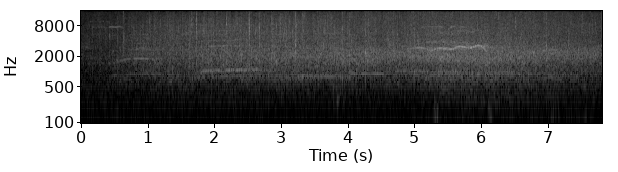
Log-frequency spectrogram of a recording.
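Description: An audience at a sermon applauds in a steady wash of clapping that swells slightly and keeps going, moderately distant and with no talk over it.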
